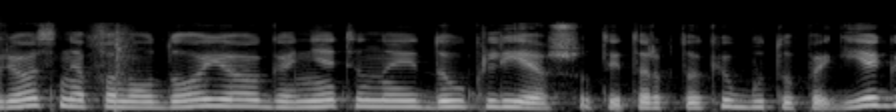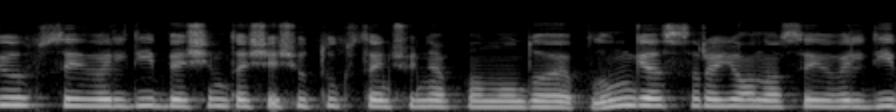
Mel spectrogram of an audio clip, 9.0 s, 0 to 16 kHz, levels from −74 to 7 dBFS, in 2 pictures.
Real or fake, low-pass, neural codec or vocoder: real; 7.2 kHz; none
